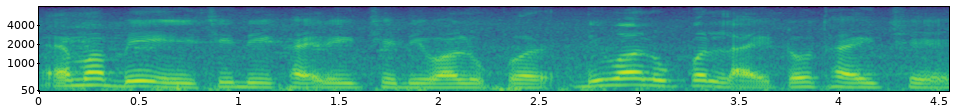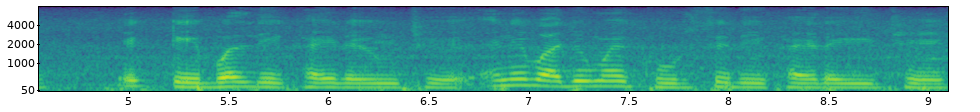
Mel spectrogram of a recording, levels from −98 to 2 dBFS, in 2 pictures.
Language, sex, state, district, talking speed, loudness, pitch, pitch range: Gujarati, male, Gujarat, Gandhinagar, 165 wpm, -17 LUFS, 155 Hz, 145-175 Hz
